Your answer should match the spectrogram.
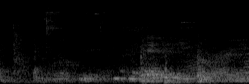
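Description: Faint off-microphone talking from several people, with a quiet "thank you" near the end and a few small knocks and shuffles as people move about.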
